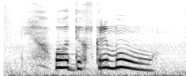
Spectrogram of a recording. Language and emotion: Russian, positive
